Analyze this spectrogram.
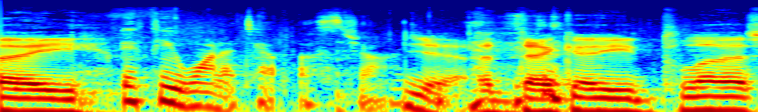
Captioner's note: laughs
